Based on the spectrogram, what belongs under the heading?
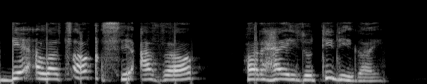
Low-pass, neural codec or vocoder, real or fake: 7.2 kHz; vocoder, 44.1 kHz, 128 mel bands, Pupu-Vocoder; fake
